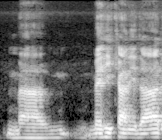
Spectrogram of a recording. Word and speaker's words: Mexicanidad: So I wonder if you can talk a little bit about, you know, Jose Nápoles and Mexicanidad. Is that how you pronounce that word? – Yes, that's a very good pronunciation. Yes. – You're very generous. – No, it was. It was spot on.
